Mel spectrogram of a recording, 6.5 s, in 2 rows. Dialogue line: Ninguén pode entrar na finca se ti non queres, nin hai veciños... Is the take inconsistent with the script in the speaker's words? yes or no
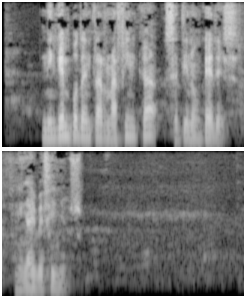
no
